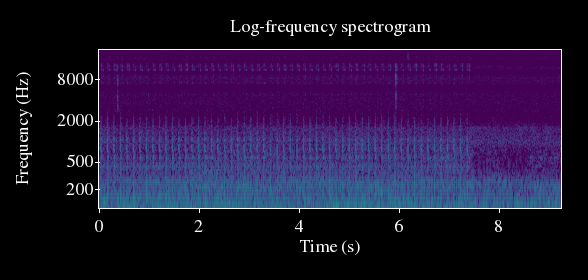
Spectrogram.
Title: 2020 Chevy Bolt Rapid Clicking Sound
